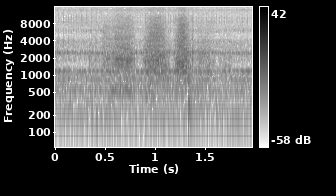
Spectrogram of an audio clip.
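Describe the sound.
An iMac CPU cooling fan spins at about 2400 RPM, giving a steady whirring hum with a thin constant whine over it and a few soft breathy swells of air noise.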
